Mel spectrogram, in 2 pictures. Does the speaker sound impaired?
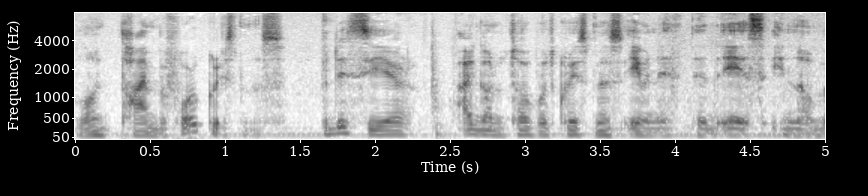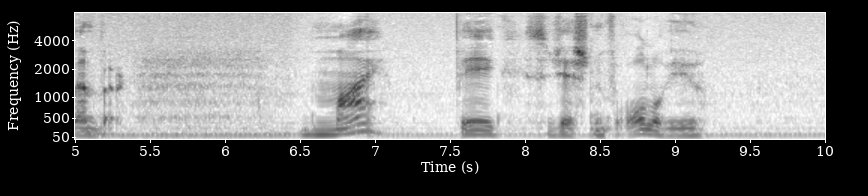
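No.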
